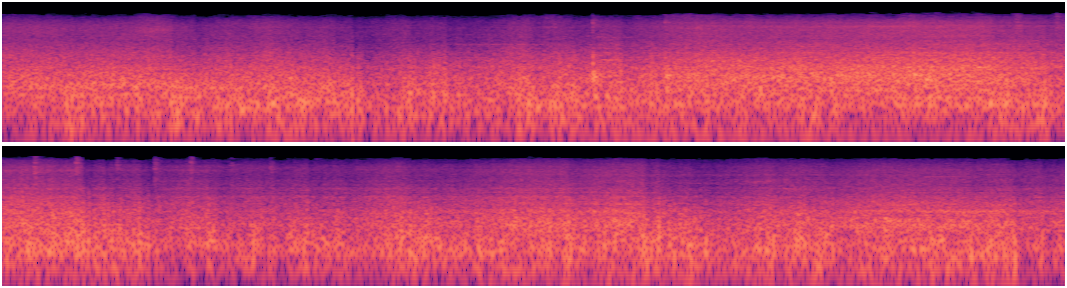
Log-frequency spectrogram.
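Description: Express passenger train running along a platform close by: a steady rushing rumble of wheels and air, swelling a little a few seconds in, with wind buffeting the microphone.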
